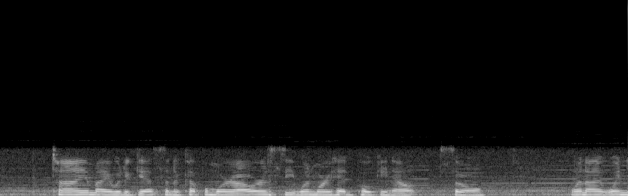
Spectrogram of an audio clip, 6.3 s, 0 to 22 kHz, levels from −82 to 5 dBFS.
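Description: At 2.69 to 2.71 s there is a skip ahead. Around 0.4 s of audio is simply missing. Later audio was already waiting, so playback jumps straight forward. Nothing fills the join. The two sides butt directly together, with no gap.

From 2.79 to 3.86 s comes a jitter buffer speed-up. The buffer held more than its target. The receiver trimmed many short pitch-period pieces in a row, about a tenth of a second in total. The audio runs at 110% speed. Pitch stays the same, but it sounds hurried.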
